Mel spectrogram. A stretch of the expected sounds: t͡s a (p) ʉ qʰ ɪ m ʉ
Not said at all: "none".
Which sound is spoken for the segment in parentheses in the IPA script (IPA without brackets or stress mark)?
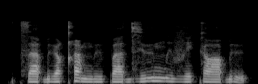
ɓ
